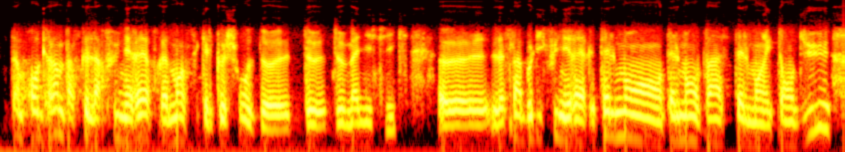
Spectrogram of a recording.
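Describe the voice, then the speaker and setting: At a fairly quick pace, a man speaks with a fairly high pitch, ordinary pitch variation and very even loudness. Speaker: heritage association administrator. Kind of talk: radio interview. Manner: halting. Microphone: connection problems.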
